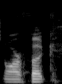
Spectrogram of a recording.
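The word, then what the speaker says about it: Norfolk: year Grizzlies will face norfol apparently that's how you say it back three game series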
